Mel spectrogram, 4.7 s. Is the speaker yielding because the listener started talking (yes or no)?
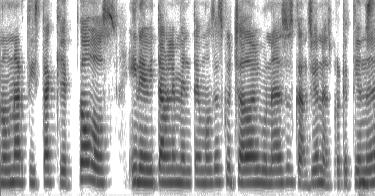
no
